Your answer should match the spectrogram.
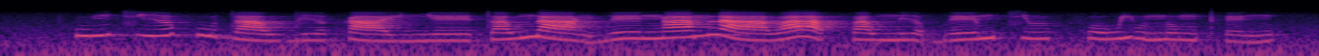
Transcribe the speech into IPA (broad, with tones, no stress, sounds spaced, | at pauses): pʰ u˧˥ ŋ t͡ɕ i˧˥ ə̯ f u˧ d aː˩ w d i˩˧ ə̯ k aː˩ j ɲ eː˩ t̪ a˧˥ w n aː˧˩ ŋ b eː˧ ŋ aː˧˥ m l aː˩ ʋ aː˥˨ f a˧ w n i˧˩ ə̯ b eː˧˥ m t͡ɕ ɯː˧˥ p̚ f o˧˥ w j u˩˧ n o˧ ŋ t̪ʰ e˩˧ ŋ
